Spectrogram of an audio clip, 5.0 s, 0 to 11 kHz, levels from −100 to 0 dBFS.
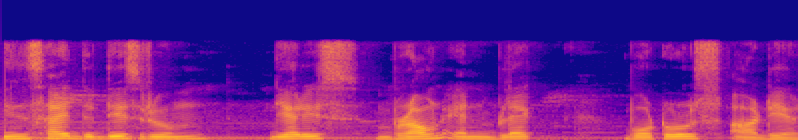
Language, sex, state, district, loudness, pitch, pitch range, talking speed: English, male, Arunachal Pradesh, Lower Dibang Valley, -20 LUFS, 150 Hz, 140-170 Hz, 130 wpm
